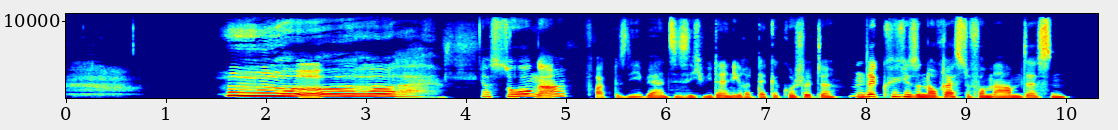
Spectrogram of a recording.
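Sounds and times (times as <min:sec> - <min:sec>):
long drawn-out voiced yawn: 0:01.6 - 0:03.5
speech: 0:04.2 - 0:10.1.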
